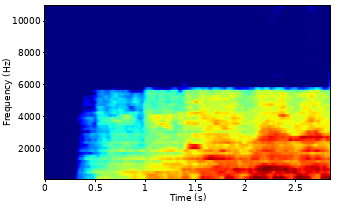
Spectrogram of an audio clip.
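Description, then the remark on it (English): Hundreds of thousands of protesters in the streets overnight against Benjamin Netanyahu's government and its judicial overhaul, after he sacked defense minister Yoav Gallant: a dense roar of many voices that swells from silence and grows steadily louder, with shouting and chanting blending into a continuous wall of noise. “Hundreds of thousands of protesters took to the streets overnight after Netanyahu sacked his defense minister, Yoav Gallant, for breaking ranks over the reform.”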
